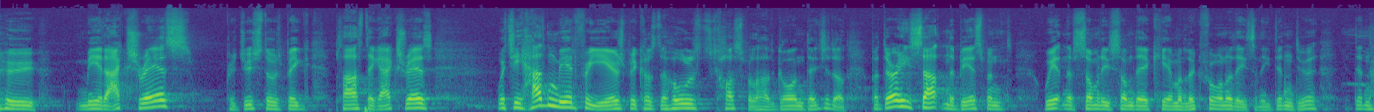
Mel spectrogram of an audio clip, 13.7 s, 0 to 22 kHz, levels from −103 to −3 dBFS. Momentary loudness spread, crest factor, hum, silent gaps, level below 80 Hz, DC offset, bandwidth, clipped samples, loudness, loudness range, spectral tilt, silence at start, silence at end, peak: 12 LU; 20 dB; none; none; -62 dBFS; under 0.1%; 17.5 kHz; under 0.1%; -27 LUFS; 3 LU; -5 dB/octave; 0 s; 0 s; -8 dBFS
